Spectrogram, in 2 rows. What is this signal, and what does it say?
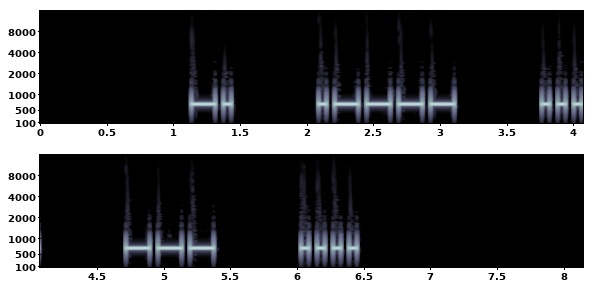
Morse code, heard as a keyed tone, about 20 wpm, spaced as for 10 wpm, 700 Hz. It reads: N1SOH
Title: 095 Lesson 16g - Letter c - Call Signs 20wpm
